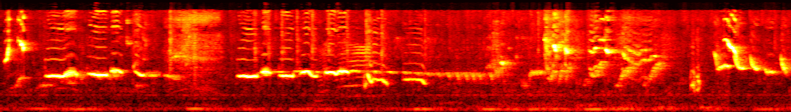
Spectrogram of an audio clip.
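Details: Song of a white-rumped shama, meant to prompt quiet birds to sing: runs of bright whistles repeated rapidly, mixed with harsh scratchy bursts and high twittering notes toward the end, over a low background hum.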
